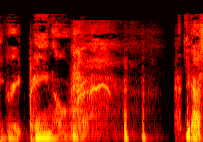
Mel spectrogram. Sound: laughs

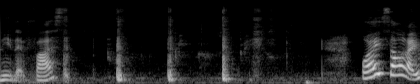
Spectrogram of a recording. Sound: fart noise

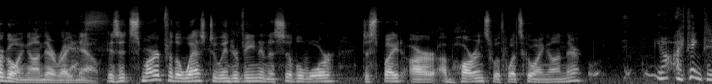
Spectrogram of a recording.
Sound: mixed voices

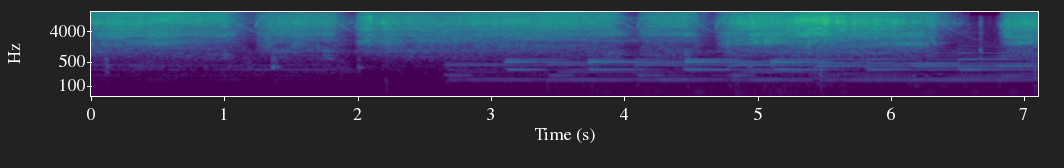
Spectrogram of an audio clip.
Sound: calming music; vacuum humming

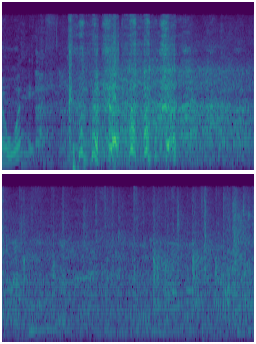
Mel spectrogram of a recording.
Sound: laughter and applause

